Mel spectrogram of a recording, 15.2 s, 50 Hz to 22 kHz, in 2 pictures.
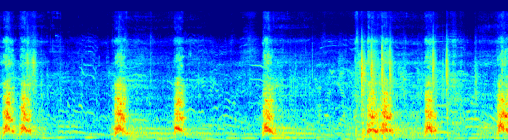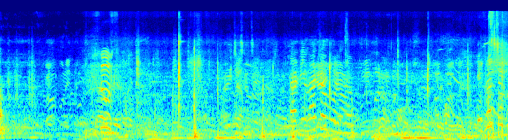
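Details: Aggressive Bucovina Shepherd Dog, aged 1.4 years, recorded in 2017; a series of deep single barks spaced one to two seconds apart, then human speech and chatter over softer dog sounds.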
